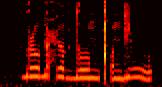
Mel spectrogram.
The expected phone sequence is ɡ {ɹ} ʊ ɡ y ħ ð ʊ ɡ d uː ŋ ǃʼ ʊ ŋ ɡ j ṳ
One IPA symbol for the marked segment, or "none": ɹ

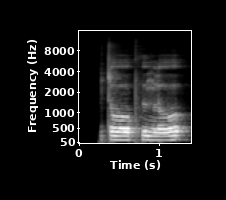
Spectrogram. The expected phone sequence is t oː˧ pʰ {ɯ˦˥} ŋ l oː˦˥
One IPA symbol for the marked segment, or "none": ɯ˧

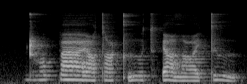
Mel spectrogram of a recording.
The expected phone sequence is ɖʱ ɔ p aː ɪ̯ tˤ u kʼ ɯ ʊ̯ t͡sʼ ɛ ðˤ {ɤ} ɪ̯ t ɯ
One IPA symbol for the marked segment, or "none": ɤ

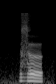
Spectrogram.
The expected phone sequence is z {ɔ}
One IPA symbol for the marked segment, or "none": ə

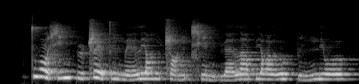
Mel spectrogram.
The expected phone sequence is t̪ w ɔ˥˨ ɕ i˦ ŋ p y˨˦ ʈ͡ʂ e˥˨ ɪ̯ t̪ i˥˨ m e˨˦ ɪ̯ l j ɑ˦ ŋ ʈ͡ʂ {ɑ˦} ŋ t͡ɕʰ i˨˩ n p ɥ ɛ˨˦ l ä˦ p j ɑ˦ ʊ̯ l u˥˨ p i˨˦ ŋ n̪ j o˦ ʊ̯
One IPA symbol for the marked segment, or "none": ɑ˨˦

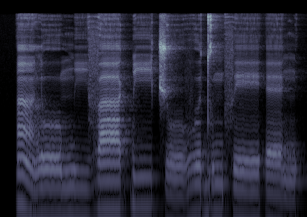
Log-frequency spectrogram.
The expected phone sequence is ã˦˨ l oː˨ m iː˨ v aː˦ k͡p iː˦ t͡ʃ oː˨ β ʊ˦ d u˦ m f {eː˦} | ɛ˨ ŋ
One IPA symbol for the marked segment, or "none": eː˦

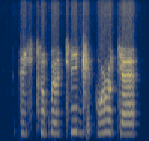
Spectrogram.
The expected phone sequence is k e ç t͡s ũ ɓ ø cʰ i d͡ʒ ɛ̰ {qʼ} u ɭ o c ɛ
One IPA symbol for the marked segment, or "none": k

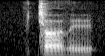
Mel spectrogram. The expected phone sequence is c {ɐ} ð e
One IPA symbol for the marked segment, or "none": ɐ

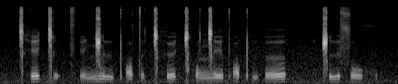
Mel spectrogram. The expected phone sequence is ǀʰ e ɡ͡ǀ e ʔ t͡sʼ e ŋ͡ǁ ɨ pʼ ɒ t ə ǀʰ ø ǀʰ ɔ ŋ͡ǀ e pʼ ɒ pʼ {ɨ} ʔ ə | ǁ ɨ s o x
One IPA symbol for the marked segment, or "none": ɨ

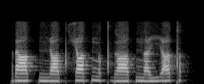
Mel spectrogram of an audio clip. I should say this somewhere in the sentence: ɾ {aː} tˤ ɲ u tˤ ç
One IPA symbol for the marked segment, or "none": aː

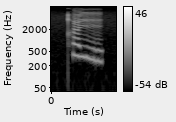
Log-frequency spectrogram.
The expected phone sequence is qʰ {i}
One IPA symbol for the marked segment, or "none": ɪ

